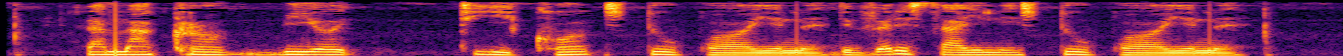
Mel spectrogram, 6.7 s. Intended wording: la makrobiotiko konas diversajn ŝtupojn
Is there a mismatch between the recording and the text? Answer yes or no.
yes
